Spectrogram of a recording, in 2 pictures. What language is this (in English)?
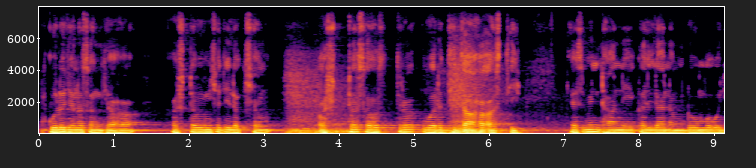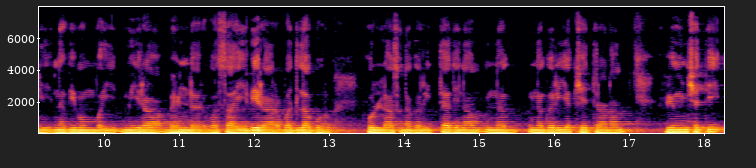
Sanskrit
